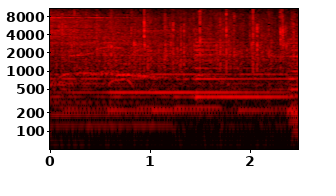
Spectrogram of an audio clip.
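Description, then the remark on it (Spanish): An audience at a worship service breaks into steady, dense applause for the living King, many hands clapping at once over sustained organ or keyboard chords that hum underneath throughout. “Vamos, ¿cuántos pueden darle un aplauso a Rey que vive?”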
